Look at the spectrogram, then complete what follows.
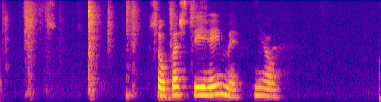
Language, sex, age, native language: Icelandic, female, 30-39, Icelandic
